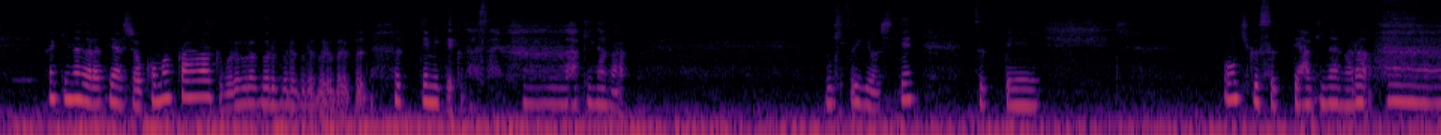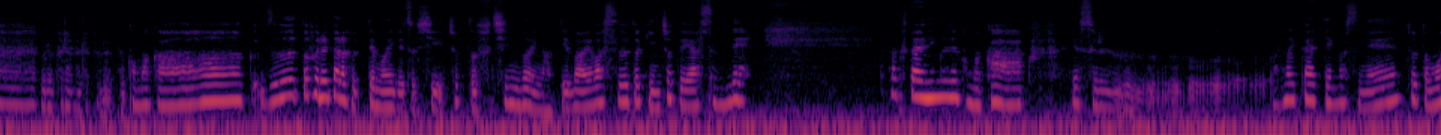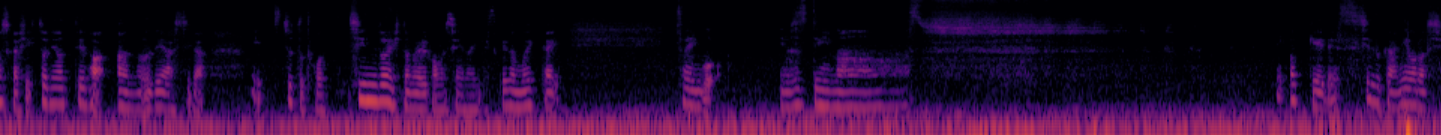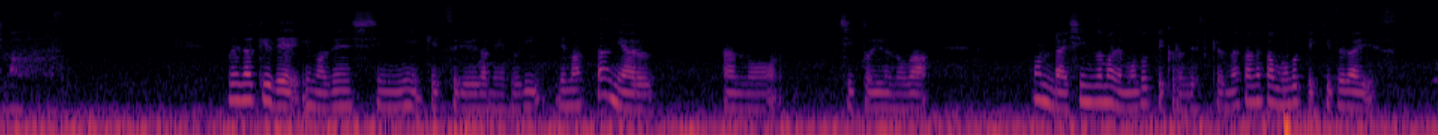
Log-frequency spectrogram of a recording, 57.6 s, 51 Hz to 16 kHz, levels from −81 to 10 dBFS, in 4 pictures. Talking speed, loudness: 295 characters per minute, -46 LUFS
